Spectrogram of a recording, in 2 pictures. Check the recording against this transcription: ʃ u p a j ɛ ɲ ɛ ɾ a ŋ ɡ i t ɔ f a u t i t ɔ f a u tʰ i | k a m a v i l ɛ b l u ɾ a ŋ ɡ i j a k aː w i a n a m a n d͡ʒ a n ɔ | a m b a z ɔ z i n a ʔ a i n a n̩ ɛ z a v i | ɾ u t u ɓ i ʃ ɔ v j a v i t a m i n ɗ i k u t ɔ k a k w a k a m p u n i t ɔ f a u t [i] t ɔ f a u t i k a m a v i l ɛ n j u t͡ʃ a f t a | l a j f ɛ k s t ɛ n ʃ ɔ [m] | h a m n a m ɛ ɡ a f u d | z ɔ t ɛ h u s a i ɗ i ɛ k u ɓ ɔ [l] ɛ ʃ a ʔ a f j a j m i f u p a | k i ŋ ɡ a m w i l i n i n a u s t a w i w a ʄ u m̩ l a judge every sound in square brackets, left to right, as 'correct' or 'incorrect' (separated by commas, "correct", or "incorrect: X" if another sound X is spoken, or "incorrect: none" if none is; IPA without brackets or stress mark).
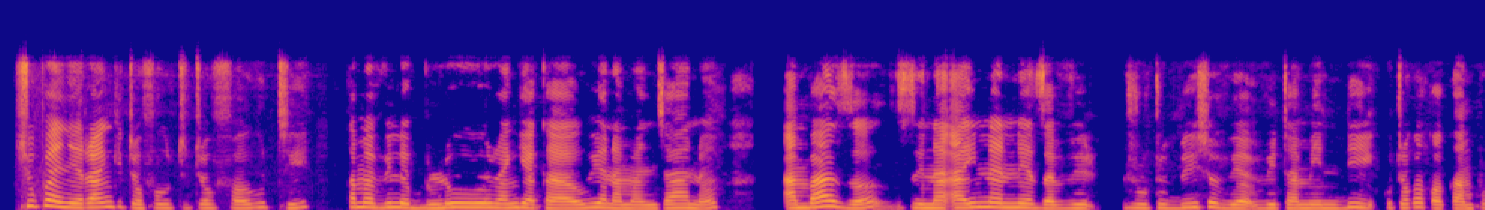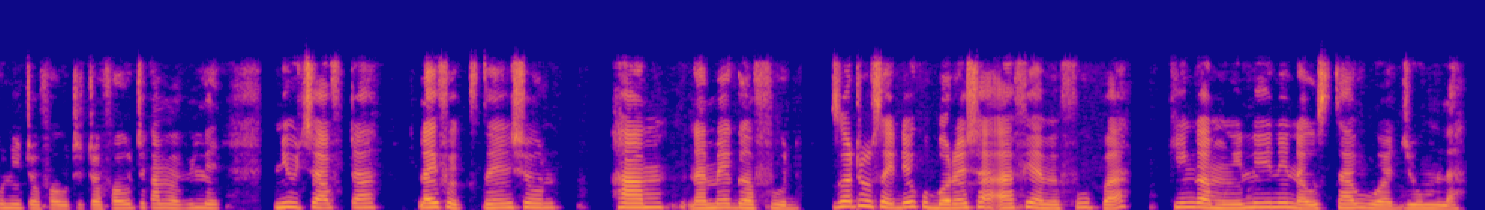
correct, incorrect: n, incorrect: ɾ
